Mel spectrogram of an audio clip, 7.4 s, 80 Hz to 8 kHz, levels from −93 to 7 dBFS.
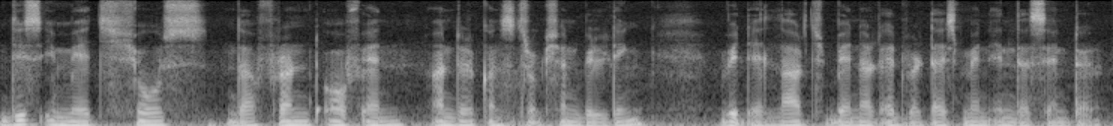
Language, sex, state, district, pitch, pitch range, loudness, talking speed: English, male, Arunachal Pradesh, Lower Dibang Valley, 95 Hz, 90-100 Hz, -17 LUFS, 145 wpm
